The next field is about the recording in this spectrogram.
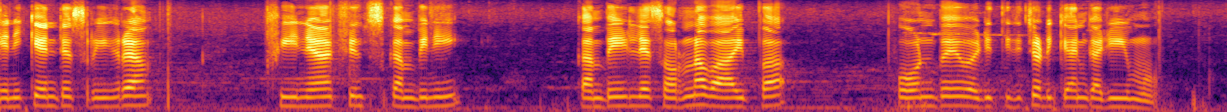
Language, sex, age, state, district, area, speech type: Malayalam, female, 60+, Kerala, Alappuzha, rural, read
